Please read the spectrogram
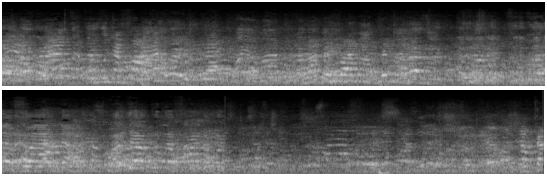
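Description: Many people talking at once: a crowd of spectators chattering, several voices overlapping into a steady babble.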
